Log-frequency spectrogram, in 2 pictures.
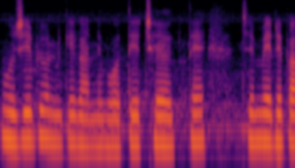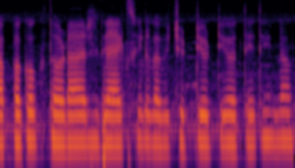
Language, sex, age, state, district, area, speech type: Hindi, female, 18-30, Uttar Pradesh, Pratapgarh, urban, spontaneous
